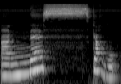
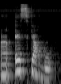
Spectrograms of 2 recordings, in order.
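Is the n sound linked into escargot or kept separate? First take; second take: linked; separate. First: The n sound links into the next word. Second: The two words are said without linking. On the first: The speaker calls it right. "C'est plus joli de dire un escargot" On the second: The speaker calls it wrong. "que un escargot"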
